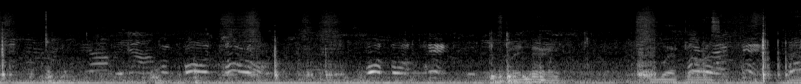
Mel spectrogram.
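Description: Untranscribed voices in short broken phrases, over a steady low rumble on the microphone, with a few sharp clicks.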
